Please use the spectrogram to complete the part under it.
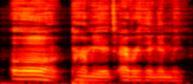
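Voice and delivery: loud pained groan of words; pained cry. Real, not acted. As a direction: push it out through the burn. Burning, crying from the heat.

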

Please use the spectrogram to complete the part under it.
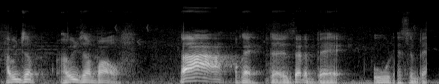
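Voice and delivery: normal talking voice

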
